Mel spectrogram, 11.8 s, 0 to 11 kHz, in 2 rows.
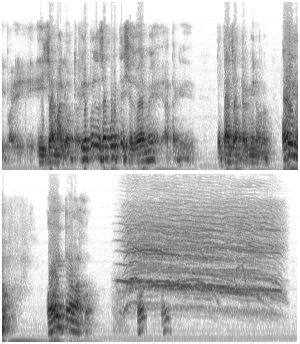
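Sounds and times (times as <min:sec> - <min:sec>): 
speech: 0:00.2 - 0:06.2, 0:06.8 - 0:07.8, 0:08.6 - 0:09.4
crowd cheering with excited shouts and whoops: 0:08.2 - 0:11.7.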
